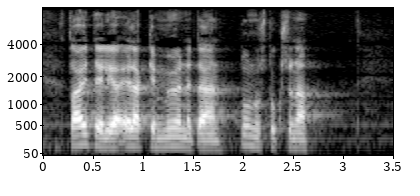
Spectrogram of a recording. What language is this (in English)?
Finnish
